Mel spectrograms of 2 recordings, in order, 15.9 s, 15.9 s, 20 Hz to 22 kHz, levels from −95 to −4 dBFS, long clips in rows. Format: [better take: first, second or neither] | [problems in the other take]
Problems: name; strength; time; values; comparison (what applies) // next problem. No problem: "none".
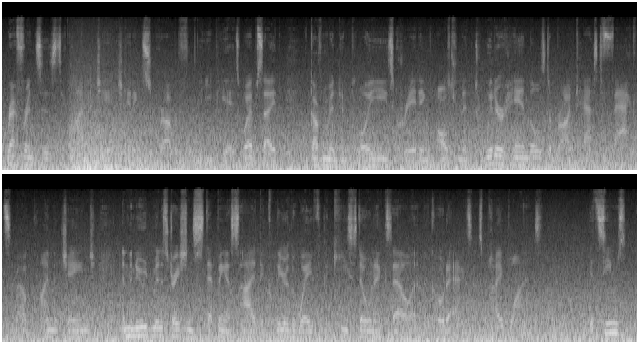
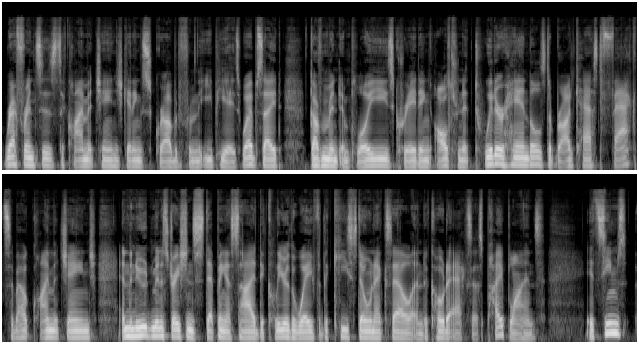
second | wind noise on the microphone; heavy; 1 dB below the speech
